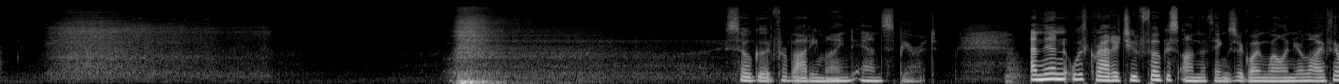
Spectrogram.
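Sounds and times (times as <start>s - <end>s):
deep breath taken during guided relaxation: 0.4s - 3.1s, 4.4s - 7.2s, 9.6s - 10.2s
speech: 7.3s - 13.3s.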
